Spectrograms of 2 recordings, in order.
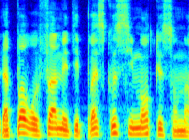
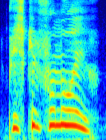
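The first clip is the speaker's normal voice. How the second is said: very high, pleading woman's voice; tearful wife; 3 dB louder than usual. A narrator's reading. Condemned wife answering her husband, high and pleading. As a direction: plead in a thin falsetto. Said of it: "des yeux baignés de larmes".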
